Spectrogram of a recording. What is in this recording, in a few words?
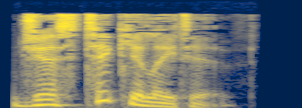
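"gesticulative", British English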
